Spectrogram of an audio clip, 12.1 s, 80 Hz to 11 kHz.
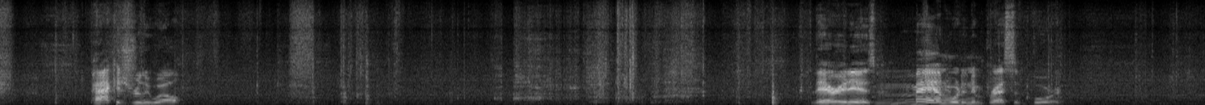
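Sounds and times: cardboard rubbing and scraping: 4.9 - 7.8.

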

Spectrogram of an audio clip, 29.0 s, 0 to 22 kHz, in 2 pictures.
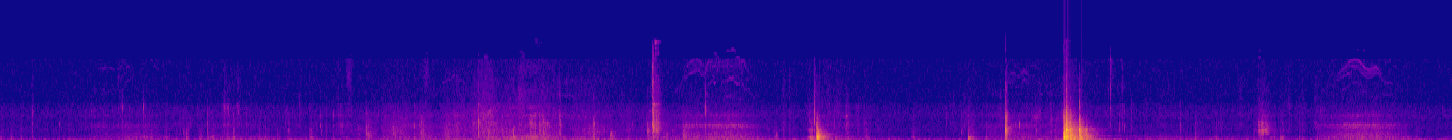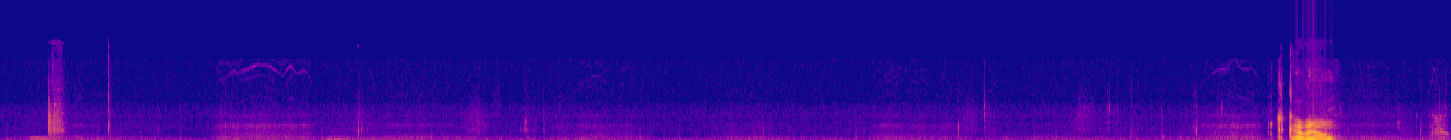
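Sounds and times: soft rustling: 1.0 - 7.0, 15.4 - 27.2.

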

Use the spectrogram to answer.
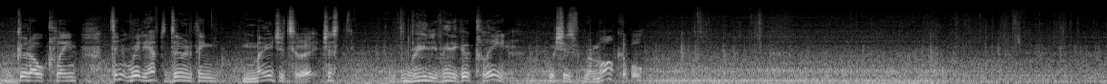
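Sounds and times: car engine drone: 0.0 - 11.0
road noise: 0.0 - 11.0.

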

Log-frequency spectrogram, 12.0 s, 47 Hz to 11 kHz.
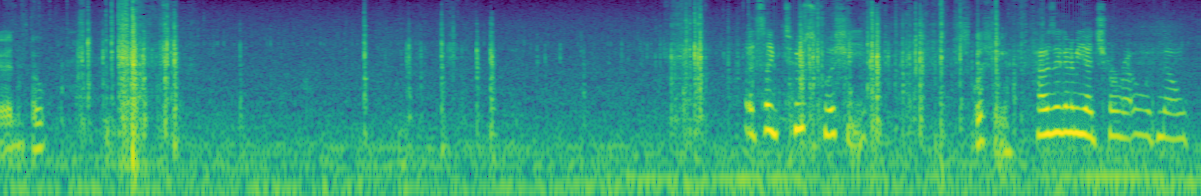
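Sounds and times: steady low hum: 0.0 - 12.0
paper bag rustling: 6.6 - 10.4.

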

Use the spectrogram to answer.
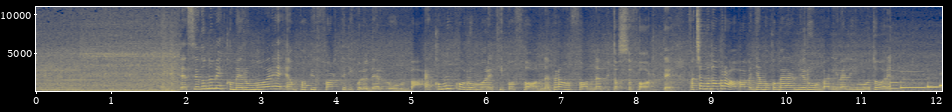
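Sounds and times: faint high whine: 0.0 - 1.8.

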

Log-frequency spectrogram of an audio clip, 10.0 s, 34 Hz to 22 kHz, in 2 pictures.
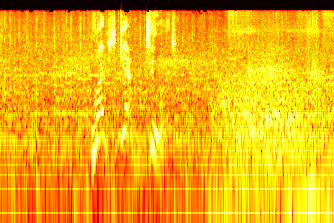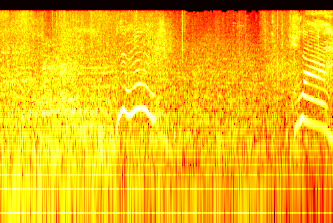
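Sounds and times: rumble of cartoon vehicles: 0.0 - 10.0.

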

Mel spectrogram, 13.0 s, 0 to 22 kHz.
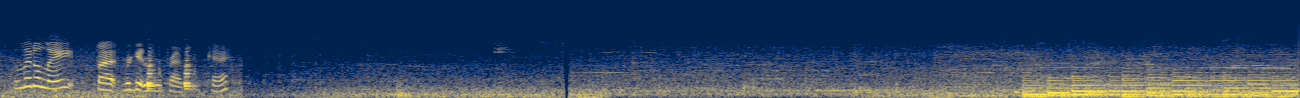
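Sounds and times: low outdoor traffic rumble: 0.0 - 13.0.

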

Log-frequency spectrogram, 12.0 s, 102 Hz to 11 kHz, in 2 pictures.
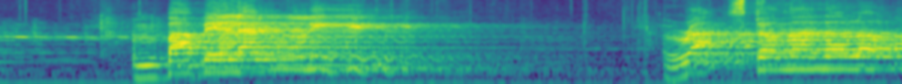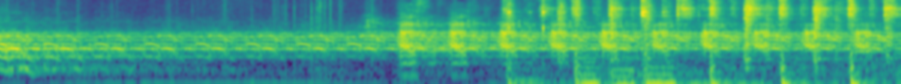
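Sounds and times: reggae band playing: 9.4 - 12.0.

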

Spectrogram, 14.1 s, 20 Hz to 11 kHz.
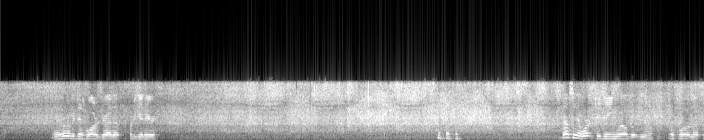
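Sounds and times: gas torch flame hissing: 0.0 - 14.0.

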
